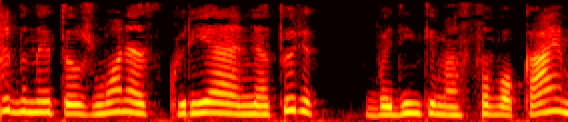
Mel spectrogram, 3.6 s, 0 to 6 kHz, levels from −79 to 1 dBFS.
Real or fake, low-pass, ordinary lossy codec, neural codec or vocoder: fake; 5.4 kHz; MP3, 24 kbps; codec, 16 kHz, 8 kbps, FreqCodec, larger model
